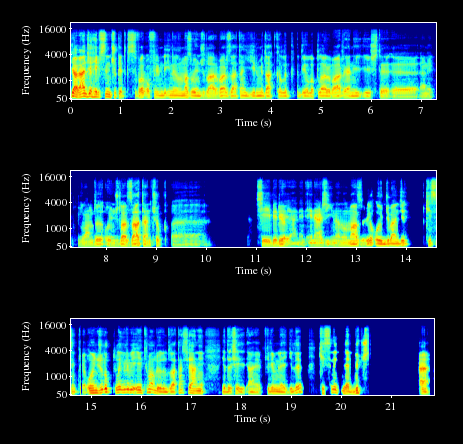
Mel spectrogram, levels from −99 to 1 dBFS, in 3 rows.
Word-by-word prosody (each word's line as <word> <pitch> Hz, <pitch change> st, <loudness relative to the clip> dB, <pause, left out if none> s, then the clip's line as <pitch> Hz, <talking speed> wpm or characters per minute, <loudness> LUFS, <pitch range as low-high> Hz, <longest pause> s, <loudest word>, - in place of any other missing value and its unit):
Ya, 175 Hz, -, +11 dB
bence 155 Hz, 0 st, +9 dB
hepsinin 130 Hz, +1 st, +3 dB
çok -, -, -2 dB
etkisi -, -, -4 dB
var. -, -, +2 dB
O -, -, -3 dB
filmde 100 Hz, +2 st, -4 dB
inanılmaz 100 Hz, -1 st, -1 dB
oyuncular 80 Hz, -3 st, 0 dB
var. 85 Hz, +5 st, +1 dB
Zaten 90 Hz, +3 st, -3 dB
20 90 Hz, +1 st, -2 dB
dakikalık 85 Hz, -1 st, -3 dB
diyaloglar 85 Hz, +1 st, -1 dB
var. 85 Hz, +2 st, 0 dB
Yani 85 Hz, -3 st, -2 dB
işte, 165 Hz, -, -6 dB, 0.2 s
eee, 75 Hz, -2 st, -6 dB
hani, 80 Hz, -2 st, -11 dB, 0.2 s
kullandığı 80 Hz, +1 st, -5 dB
oyuncular 80 Hz, +1 st, -1 dB
zaten 75 Hz, -, +2 dB
çok, -, -, -9 dB
eee, -, -, -13 dB, 1.6 s
şeyi 80 Hz, -2 st, -3 dB
veriyor 75 Hz, +1 st, +1 dB
yani, 60 Hz, -1 st, -9 dB
hani, 65 Hz, -, -14 dB
enerjiyi 75 Hz, +2 st, -3 dB
inanılmaz 75 Hz, +1 st, -2 dB
veriyor. 65 Hz, -, 0 dB
Oyuncu 85 Hz, +1 st, +3 dB
bence 100 Hz, -, 0 dB, 0.3 s
kesinlikle. -, -, -3 dB
Oyunculukla 145 Hz, +5 st, +5 dB
ilgili 150 Hz, +1 st, +3 dB
bir 150 Hz, -, +4 dB
eğitim 140 Hz, +4 st, +2 dB
alıyordum 90 Hz, -, +2 dB
zaten 90 Hz, +11 st, 0 dB
şey 145 Hz, -2 st, 0 dB
hani, 115 Hz, -3 st, +1 dB, 0.3 s
ya -, -, -2 dB
da -, -, 0 dB
şey -, -, -2 dB
yani 80 Hz, -3 st, -4 dB
filmle 95 Hz, -2 st, 0 dB
ilgili. 75 Hz, -, -1 dB, 0.3 s
Kesinlikle 110 Hz, -, +1 dB
bütç 125 Hz, -1 st, +3 dB, 1.0 s
He. -, -, +7 dB
85 Hz, 145 wpm, -24 LUFS, 80-115 Hz, 1.6 s, Ya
